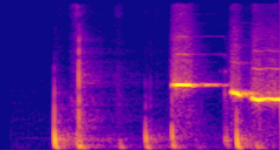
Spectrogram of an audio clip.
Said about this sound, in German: Was ist der denn für einer? Abführmittel im rote bete und nun geht er pfeifend durchs Haus.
